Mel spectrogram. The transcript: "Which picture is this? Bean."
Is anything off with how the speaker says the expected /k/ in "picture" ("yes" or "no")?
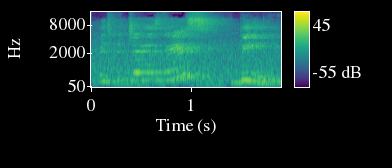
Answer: yes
